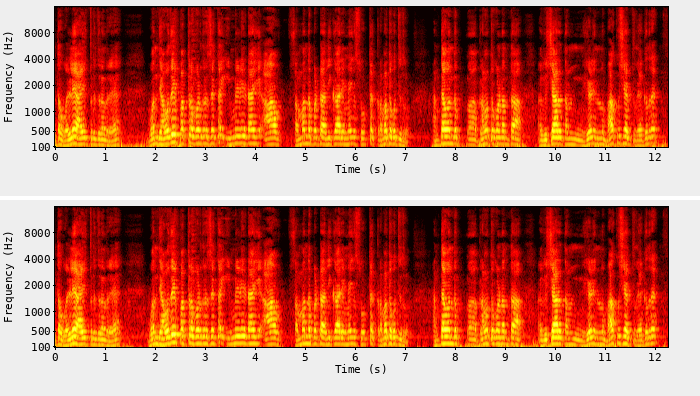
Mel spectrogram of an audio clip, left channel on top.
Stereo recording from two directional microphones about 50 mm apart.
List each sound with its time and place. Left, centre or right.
0.0 s speech: left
